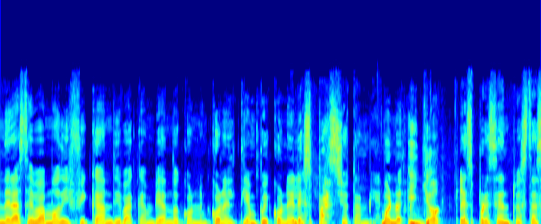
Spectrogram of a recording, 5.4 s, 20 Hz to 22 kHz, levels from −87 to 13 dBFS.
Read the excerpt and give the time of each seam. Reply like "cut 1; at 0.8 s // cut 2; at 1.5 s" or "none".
cut 1; at 3.8 s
